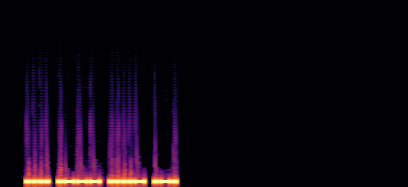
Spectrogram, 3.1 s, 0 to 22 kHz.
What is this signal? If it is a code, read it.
Morse code, heard as a keyed tone, about 47 wpm, 700 Hz. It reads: HJ4R
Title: DXCC-100 Call Signs - 4 Characters - 50wpm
